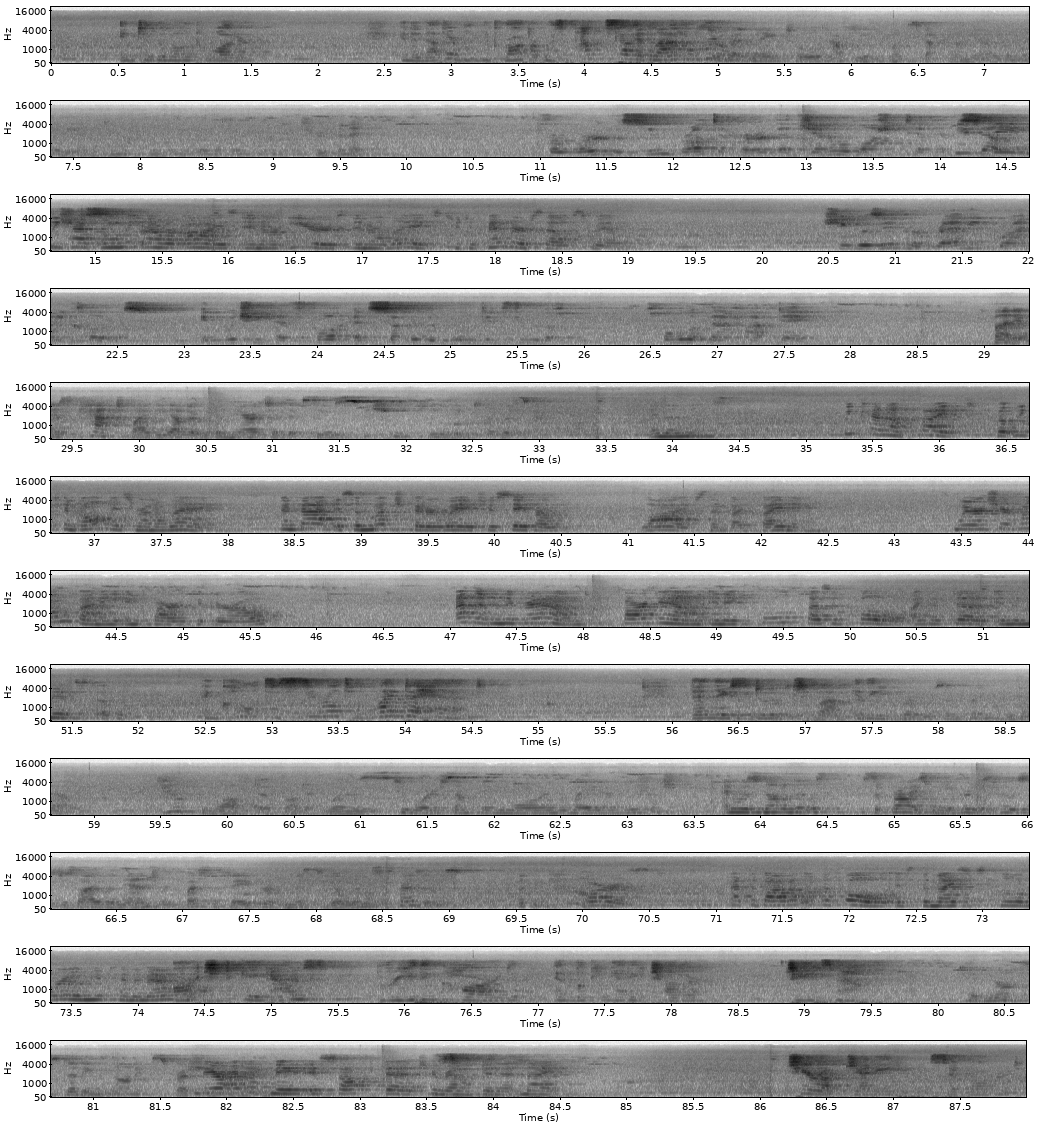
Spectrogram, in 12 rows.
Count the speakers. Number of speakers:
four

